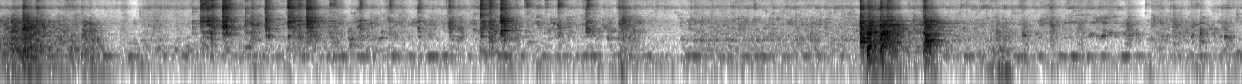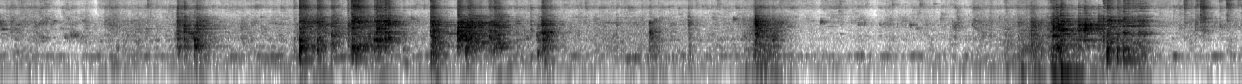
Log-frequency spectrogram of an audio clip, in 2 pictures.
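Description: Hand-washing of household dishes, pots and pans at home, with irregular metallic clinks, scrapes and clatters of utensils rising in bursts over a low background, fairly close.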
